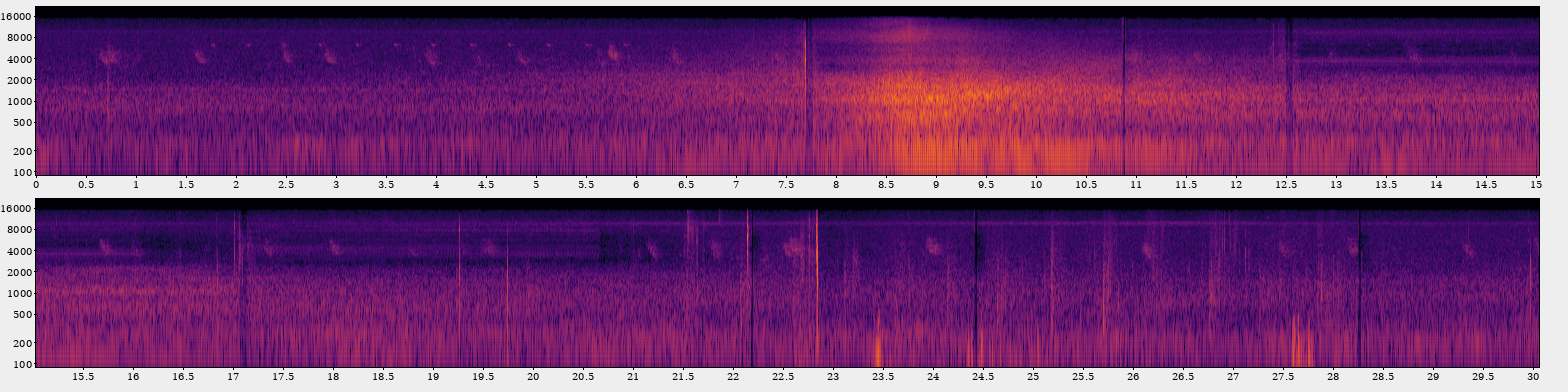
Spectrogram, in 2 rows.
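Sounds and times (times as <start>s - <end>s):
low engine hum: 0.0s - 30.0s
car passing by: 4.3s - 22.9s.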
